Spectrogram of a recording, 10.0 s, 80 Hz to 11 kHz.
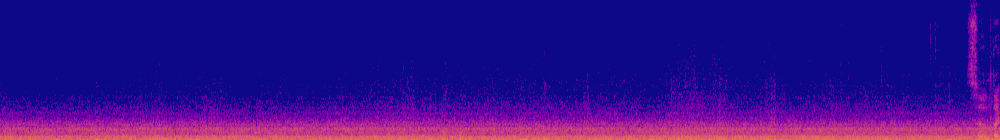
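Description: Steady road and tyre noise inside the cabin of an electric Tesla Model 3 cruising at about 40 mph: an even low rumble with a faint steady high tone and no engine sound.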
